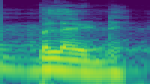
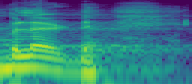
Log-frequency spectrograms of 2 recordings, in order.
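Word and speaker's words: blood: ब और ल और डबल ओ का उच्चारण केवल अ होगा तो इसे लिखेंगे नहीं डी से ड यह लिखा गया ब्लड। क्या लिखा गया है? ब्लड।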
